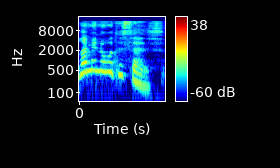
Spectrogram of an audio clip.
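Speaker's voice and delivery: excited, high, loud rush of words. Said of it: "And I was like".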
